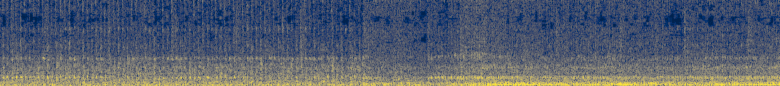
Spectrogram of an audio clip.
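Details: Volvo truck diesel during hard-starting fuel-system troubleshooting: settles into a steady, even idle with a smooth low rumble, no misfire or stumble; normal idle.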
